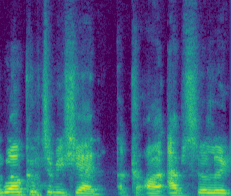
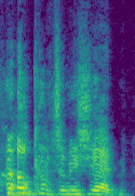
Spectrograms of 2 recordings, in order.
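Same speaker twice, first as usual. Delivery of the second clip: imitating Ian; 7 semitones higher, slower than usual. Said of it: "something Ian should never have said".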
